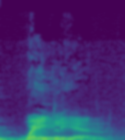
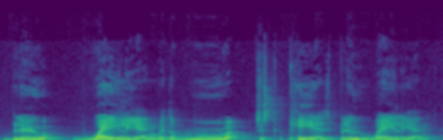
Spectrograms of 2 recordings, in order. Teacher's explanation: another linking sound is w. And this typically appears when the sound at the end of the first word is ooh or o.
